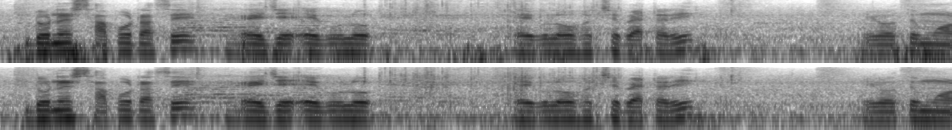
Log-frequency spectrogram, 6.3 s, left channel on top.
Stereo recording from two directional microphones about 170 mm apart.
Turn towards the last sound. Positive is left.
turn(degrees=0)  # may be behind; listen again after turning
